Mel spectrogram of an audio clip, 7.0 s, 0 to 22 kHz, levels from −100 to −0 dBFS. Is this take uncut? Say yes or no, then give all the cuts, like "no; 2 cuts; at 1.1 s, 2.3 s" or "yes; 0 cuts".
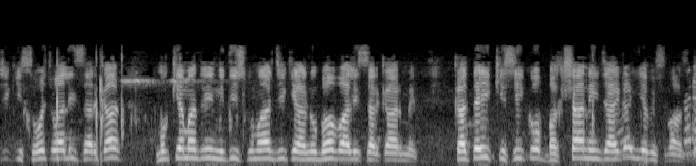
yes; 0 cuts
